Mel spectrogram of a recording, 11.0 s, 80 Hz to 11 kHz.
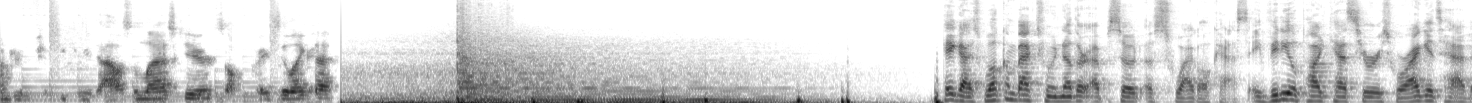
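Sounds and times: deep thuds: 2.6s - 7.1s.

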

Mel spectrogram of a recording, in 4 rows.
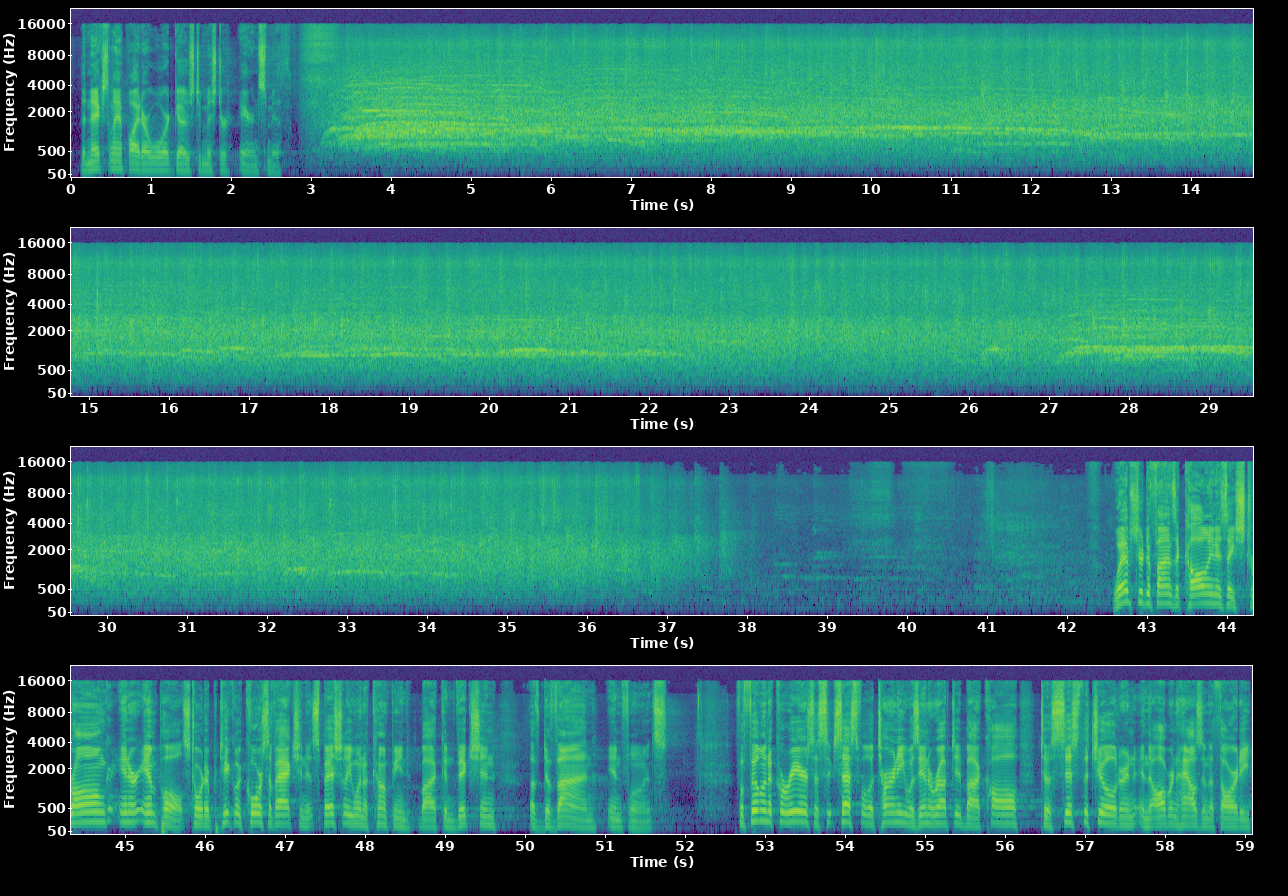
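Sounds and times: people cheering: 3.1s - 37.7s
audience applauding: 3.2s - 38.0s.

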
